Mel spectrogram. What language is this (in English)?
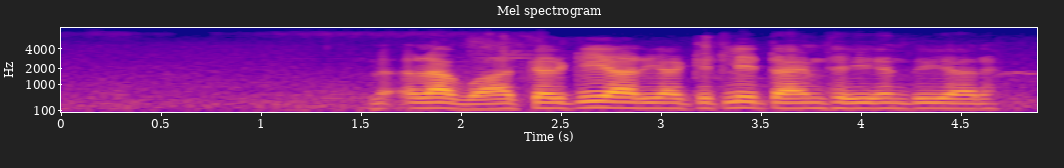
Gujarati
